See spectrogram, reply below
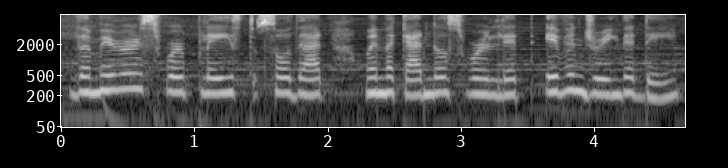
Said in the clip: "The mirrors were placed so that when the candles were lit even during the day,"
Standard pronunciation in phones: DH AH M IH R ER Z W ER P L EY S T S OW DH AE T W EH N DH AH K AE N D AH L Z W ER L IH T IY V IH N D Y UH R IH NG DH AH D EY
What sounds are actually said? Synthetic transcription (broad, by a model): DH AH M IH R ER S W ER P L EY S T S OW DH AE T W EH N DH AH K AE N D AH L S W ER L IH T IY V IH N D Y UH R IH NG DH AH D EY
